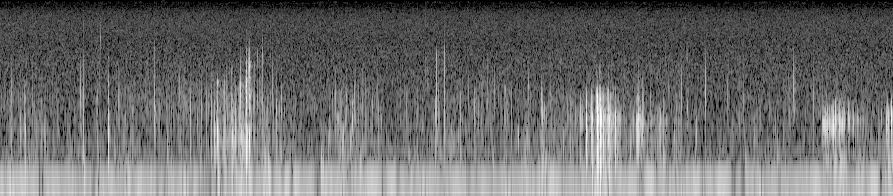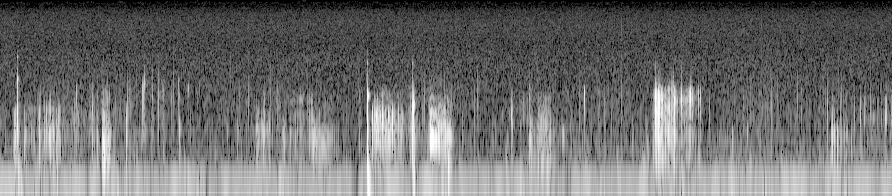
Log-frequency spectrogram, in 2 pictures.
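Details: Self-recorded stomach growling about an hour after eating eggs and ice cream and drinking Coke: soft, irregular abdominal gurgles and rumbles over a low steady hum.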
